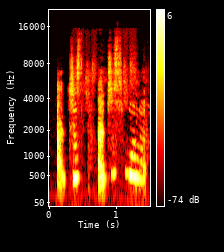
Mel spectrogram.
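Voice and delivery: tiny high plaintive whine; small high pleading voice. Retold or imitated. S1 voicing herself, tiny high voice.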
